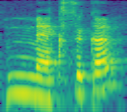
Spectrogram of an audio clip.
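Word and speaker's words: Meksika: México en lituano es mexica mexica como pueden ver no no tenemos la x bueno en el abar lituana no existe y pues es ks mexica Y sí es en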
